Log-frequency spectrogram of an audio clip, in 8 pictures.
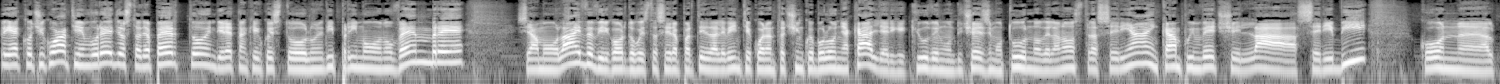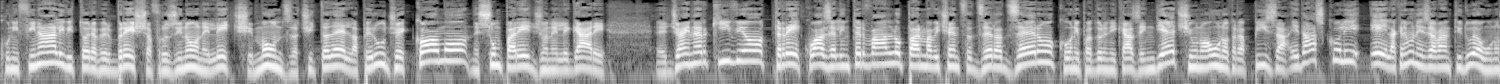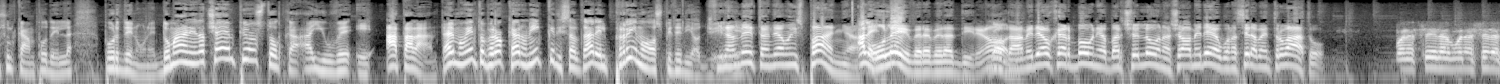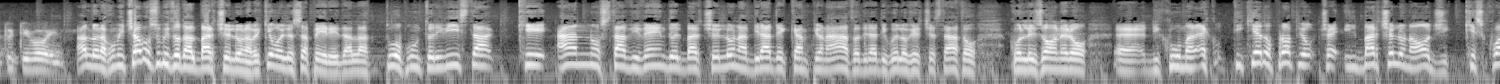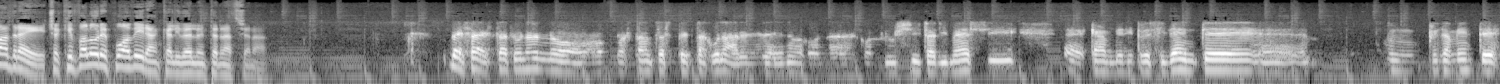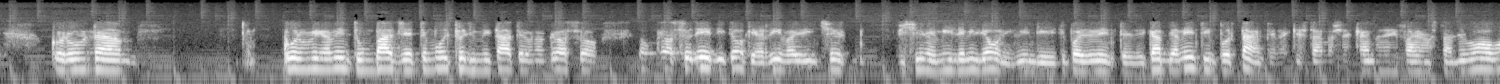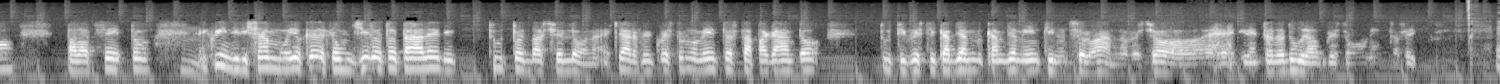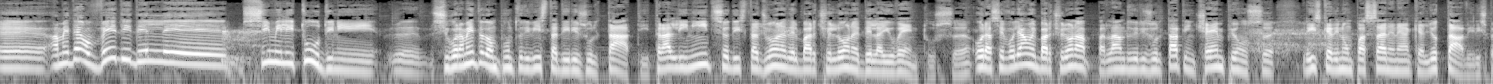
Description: L'ex difensore Amedeo Carboni ha parlato in diretta sulle frequenze web di TMW Radio, nel corso della trasmissione Stadio Aperto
